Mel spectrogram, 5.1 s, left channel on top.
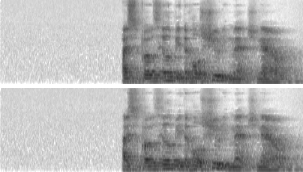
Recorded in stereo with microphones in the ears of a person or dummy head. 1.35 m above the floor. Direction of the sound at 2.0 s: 55° left (ahead or behind).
